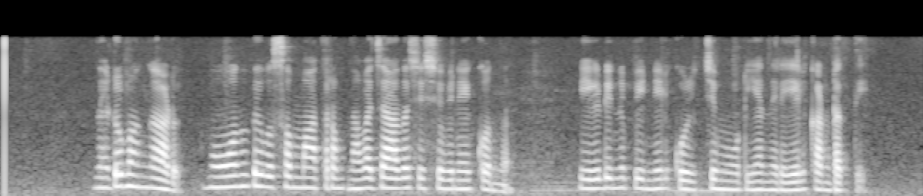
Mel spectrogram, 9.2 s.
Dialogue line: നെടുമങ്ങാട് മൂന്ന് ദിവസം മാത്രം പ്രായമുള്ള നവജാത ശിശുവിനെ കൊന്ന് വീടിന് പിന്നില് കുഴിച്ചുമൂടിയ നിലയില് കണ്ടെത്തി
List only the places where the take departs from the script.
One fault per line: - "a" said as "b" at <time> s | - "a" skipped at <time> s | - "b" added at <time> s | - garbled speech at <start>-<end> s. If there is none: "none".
- "പ്രായമുള്ള" skipped at 3.4 s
